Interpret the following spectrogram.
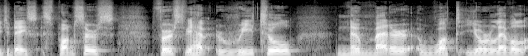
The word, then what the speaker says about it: Retül: First, we have Retül.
